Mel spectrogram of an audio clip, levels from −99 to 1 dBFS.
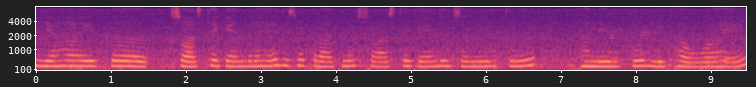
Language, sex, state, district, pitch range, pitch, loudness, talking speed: Hindi, female, Uttar Pradesh, Hamirpur, 230-250 Hz, 245 Hz, -25 LUFS, 90 wpm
